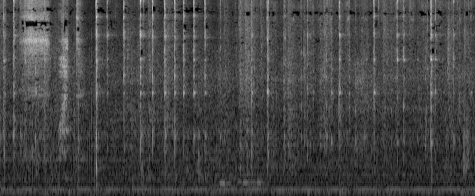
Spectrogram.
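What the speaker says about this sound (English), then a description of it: "This is so hard to stir." A spoon stirs a thick, stiff mixture in a bowl, giving a series of irregular scraping clicks and knocks against the sides over a low steady hum, close and moderately loud.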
